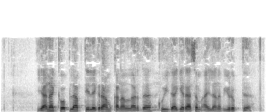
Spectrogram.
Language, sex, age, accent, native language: Uzbek, male, 18-24, Xorazm, Uzbek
